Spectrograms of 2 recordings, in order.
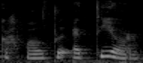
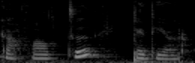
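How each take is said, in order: First: The consonant before the ending is a t sound. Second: The consonant before the ending is a d sound. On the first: The speaker calls it wrong. "bukan kahvaltı etiyor" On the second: The speaker calls it right. "tapi kahvaltı ediyor"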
